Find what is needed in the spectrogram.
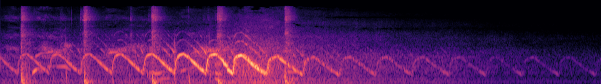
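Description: Siren going in a fast repeating up-and-down yelp, about three sweeps a second, building to its loudest partway through and then fading away. A few sharp clicks come in the first three seconds.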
